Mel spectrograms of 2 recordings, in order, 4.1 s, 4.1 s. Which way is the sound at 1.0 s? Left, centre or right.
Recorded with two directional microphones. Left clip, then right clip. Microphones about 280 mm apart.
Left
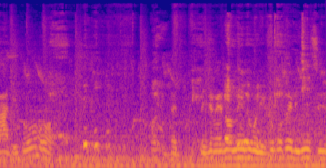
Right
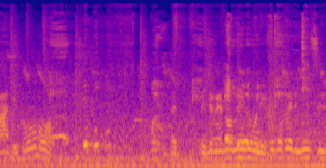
Right.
